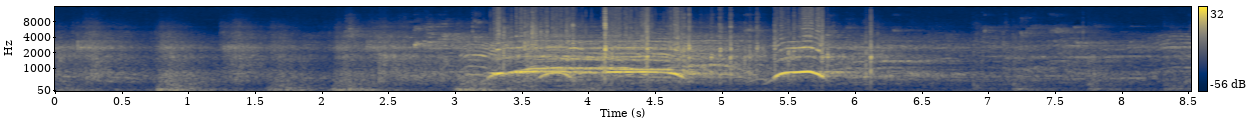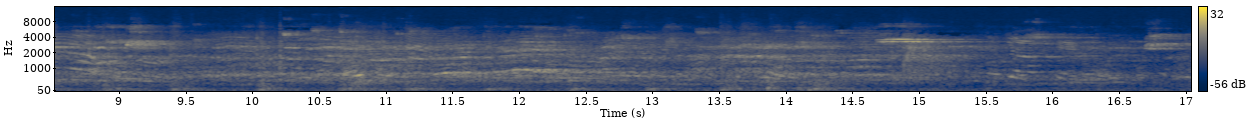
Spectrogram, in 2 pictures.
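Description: A basketball bounced on a hardwood gym floor about once a second, then, about three seconds in, a loud burst of high-pitched squeals, shouts and sharp knocks ringing in the gym. After that, quieter scattered court sounds and voices as play runs on.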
